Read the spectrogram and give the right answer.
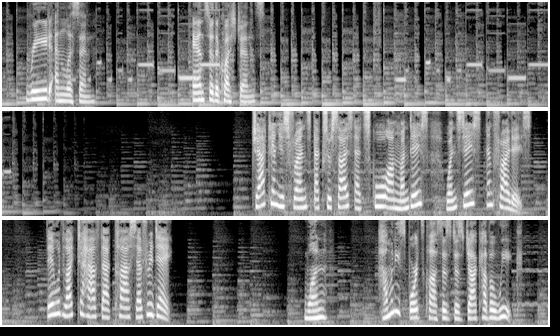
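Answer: Three (Mondays, Wednesdays and Fridays)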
